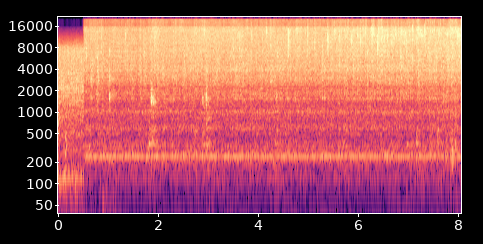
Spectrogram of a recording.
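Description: Salmon fillet laid skin side down into a hot pan with browning garlic, giving a steady, close, even frying sizzle that runs unbroken throughout with no talking.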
